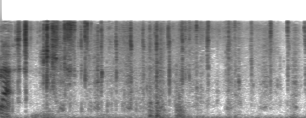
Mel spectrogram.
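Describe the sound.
Crisp crunching of Lay's potato chips during a taste test, many sharp crackles bunched at the start and thinning out, with voices talking in between.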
